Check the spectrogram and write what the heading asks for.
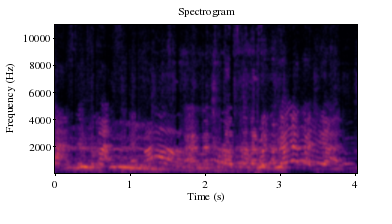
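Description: Several people talking over one another in a room: overlapping chatter with no single clear voice.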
